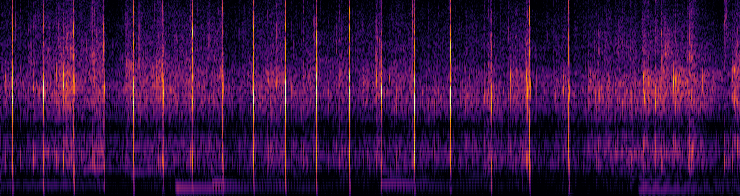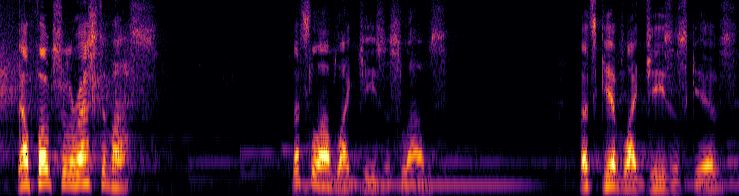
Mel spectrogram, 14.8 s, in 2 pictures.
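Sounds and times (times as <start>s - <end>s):
audience applause: 0.0s - 7.6s
speech: 7.6s - 8.8s, 10.3s - 11.9s, 13.2s - 14.7s.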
